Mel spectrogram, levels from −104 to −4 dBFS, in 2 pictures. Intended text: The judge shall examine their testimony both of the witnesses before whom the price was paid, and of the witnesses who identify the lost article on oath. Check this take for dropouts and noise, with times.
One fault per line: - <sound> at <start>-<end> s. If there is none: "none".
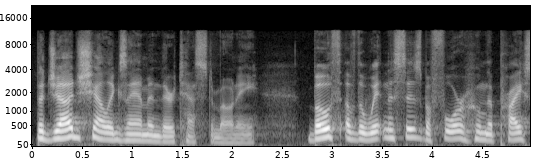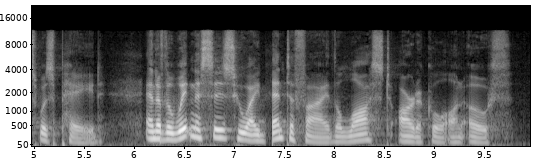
- dropout at 7.3-7.4 s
